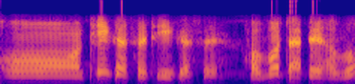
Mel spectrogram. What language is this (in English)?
Assamese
